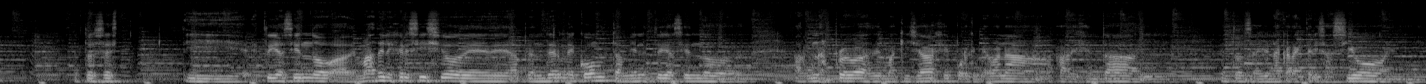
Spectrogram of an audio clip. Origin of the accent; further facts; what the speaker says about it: Palo Santo, Formosa, Argentina; en el monte formoseño donde yo nací, en una localidad que se llama Palo Santo, cuando era chiquito era muy común escuchar los radioteatros o la película que llegaba al pueblo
